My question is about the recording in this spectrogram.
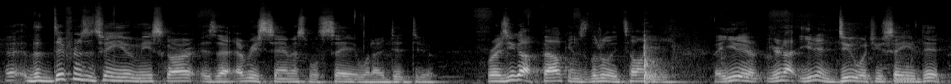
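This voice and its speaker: A man's voice: fairly high pitch, brisk, mellow. A man guesting on a panel chat, teasing and insistent as he argues his point. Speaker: guest player. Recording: noisy with clicks.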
